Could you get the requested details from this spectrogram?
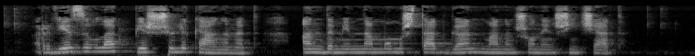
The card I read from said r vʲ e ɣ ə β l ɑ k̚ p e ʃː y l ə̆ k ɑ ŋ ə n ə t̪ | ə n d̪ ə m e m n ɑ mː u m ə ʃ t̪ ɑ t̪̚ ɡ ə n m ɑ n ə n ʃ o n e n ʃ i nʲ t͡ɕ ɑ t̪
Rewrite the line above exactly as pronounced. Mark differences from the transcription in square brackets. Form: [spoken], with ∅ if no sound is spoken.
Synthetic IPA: r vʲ e [z] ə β l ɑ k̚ p e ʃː y l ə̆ k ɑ ŋ ə n ə t̪ | ə n d̪ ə m e m n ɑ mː [o] m ə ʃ t̪ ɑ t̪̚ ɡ ə n m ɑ n ə n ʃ o n e n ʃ i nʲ t͡ɕ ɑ t̪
